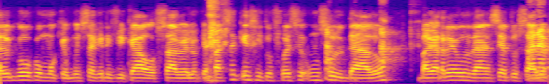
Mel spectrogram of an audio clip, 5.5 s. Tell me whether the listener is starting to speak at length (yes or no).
yes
